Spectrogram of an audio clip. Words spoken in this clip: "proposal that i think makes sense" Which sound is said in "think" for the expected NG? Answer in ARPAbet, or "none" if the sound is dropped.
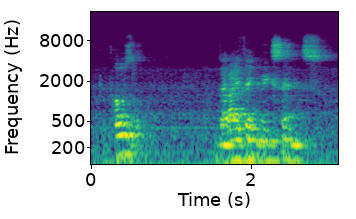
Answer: none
